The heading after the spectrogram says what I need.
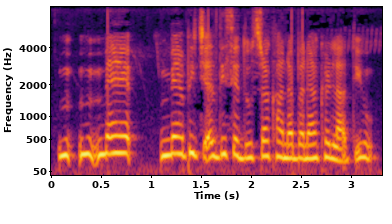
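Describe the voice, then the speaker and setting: This is a meek, gentle young daughter-in-law from a storybook tale, voiced by a woman narrator. She speaks softly, with a pleading, hesitant manner, in a raised, girlish pitch. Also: normal speed, natural voice.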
